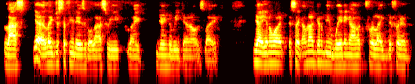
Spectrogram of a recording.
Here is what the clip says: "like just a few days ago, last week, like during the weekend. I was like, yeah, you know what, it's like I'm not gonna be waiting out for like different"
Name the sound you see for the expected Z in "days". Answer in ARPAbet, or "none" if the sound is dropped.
Z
